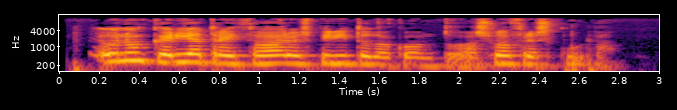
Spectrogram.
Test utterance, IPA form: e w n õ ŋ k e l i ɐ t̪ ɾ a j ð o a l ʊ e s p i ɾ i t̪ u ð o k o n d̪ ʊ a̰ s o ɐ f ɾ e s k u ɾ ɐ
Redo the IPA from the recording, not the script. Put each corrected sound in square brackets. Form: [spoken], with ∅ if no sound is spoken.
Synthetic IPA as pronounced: e w n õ ŋ k e [ɾ] i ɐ t̪ ɾ a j [θ] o a [ɾ] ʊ e s p i ɾ i t̪ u ð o k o n [t̪] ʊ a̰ s [u] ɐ f ɾ e s k u ɾ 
